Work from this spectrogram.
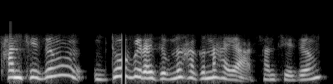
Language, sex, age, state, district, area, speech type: Bodo, female, 18-30, Assam, Chirang, rural, conversation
